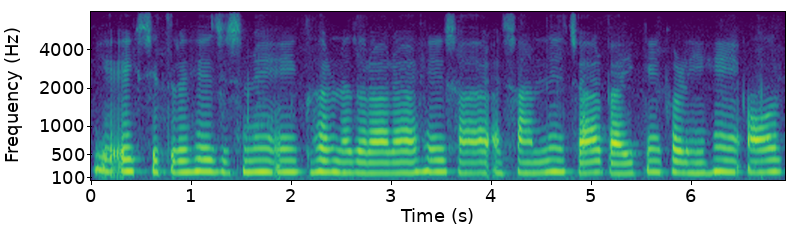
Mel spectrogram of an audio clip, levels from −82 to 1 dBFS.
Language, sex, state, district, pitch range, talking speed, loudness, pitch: Hindi, female, Madhya Pradesh, Bhopal, 185-205 Hz, 155 wpm, -16 LUFS, 195 Hz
